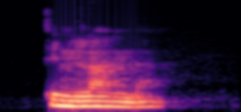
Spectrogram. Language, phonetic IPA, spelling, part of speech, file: Romanian, [finˈlan.da], Finlanda, proper noun, LL-Q7913 (ron)-Finlanda.wav
- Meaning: Finland (a country in Northern Europe)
